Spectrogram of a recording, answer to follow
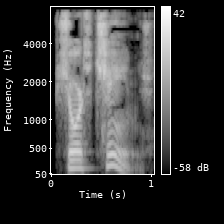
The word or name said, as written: shortchange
